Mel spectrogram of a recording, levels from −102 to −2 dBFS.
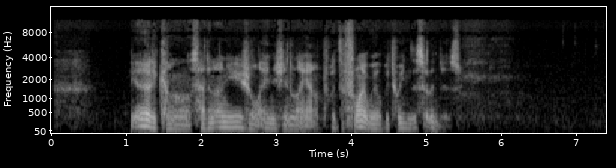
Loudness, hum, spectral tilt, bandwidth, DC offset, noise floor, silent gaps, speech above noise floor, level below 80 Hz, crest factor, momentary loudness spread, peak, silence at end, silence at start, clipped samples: -40 LUFS; none; -3 dB/octave; 11.5 kHz; under 0.1%; -82 dBFS; none; 41 dB; -78 dBFS; 24 dB; 13 LU; -18 dBFS; 1.7 s; 0.05 s; under 0.1%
